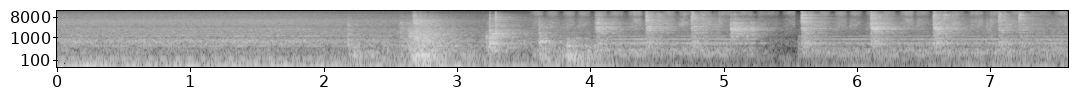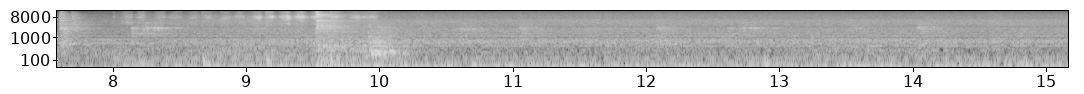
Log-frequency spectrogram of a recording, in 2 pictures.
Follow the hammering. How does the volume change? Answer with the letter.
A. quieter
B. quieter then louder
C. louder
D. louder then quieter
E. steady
A.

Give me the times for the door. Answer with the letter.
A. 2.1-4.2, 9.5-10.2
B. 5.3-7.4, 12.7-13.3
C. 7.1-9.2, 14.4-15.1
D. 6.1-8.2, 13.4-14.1
A.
